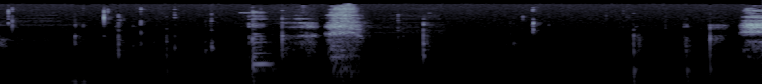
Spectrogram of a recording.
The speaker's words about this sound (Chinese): 挖干净一点，全部吃了。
